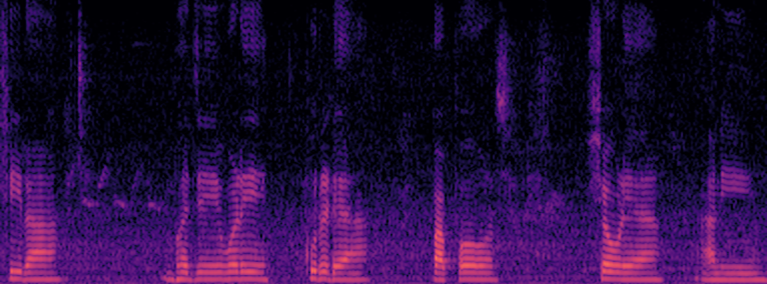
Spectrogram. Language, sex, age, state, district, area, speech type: Marathi, other, 30-45, Maharashtra, Washim, rural, spontaneous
